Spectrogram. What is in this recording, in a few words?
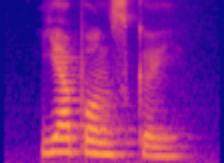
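"японскӧй", Komi, female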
